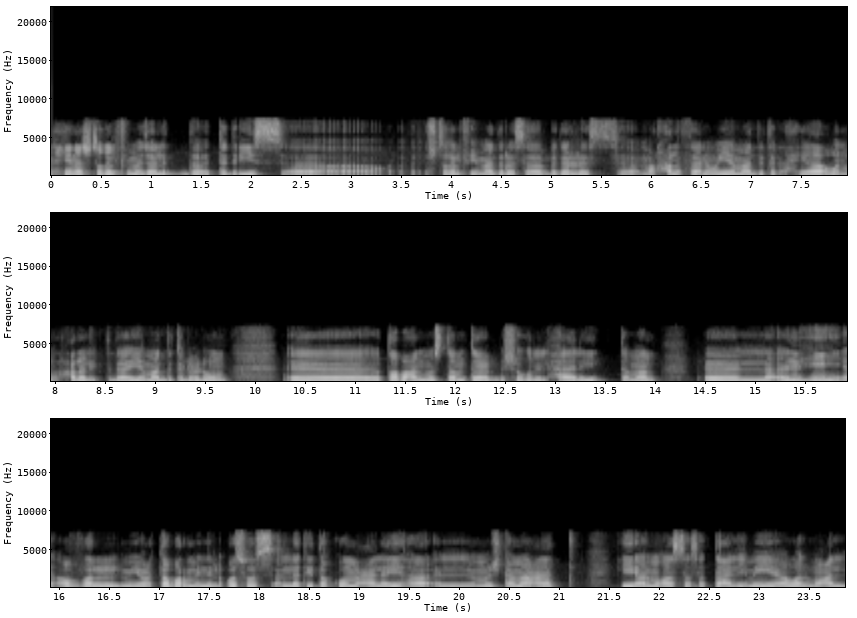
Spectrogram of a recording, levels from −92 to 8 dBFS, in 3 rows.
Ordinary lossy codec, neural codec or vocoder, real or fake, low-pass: none; none; real; 7.2 kHz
